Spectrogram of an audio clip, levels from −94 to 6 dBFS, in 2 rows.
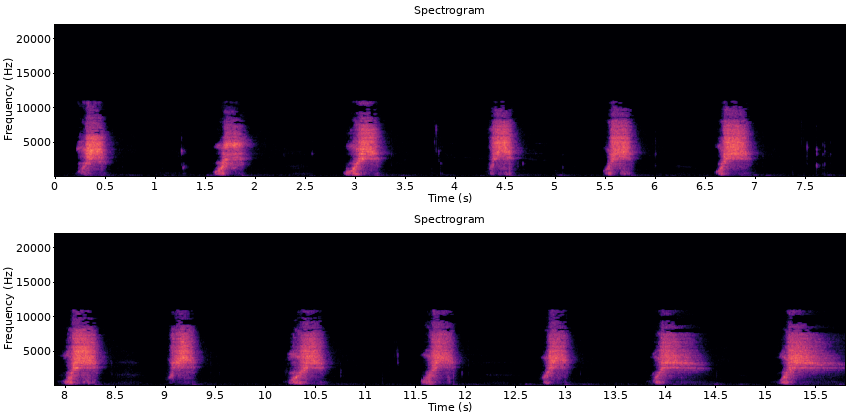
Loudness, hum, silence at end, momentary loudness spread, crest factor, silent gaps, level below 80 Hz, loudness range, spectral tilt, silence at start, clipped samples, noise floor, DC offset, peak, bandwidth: -25 LUFS; none; 0.1 s; 17 LU; 26 dB; none; under -90 dBFS; 6 LU; 3.5 dB/octave; 0.2 s; under 0.1%; -88 dBFS; under 0.1%; -6 dBFS; 11.5 kHz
